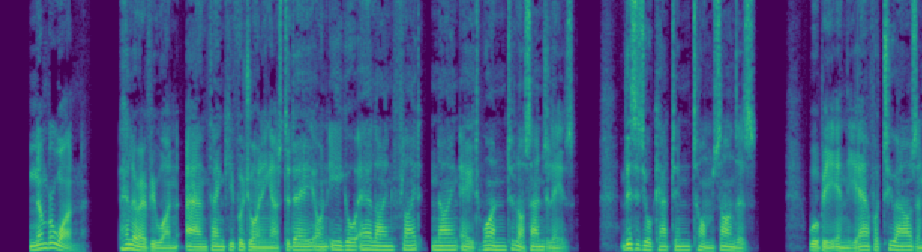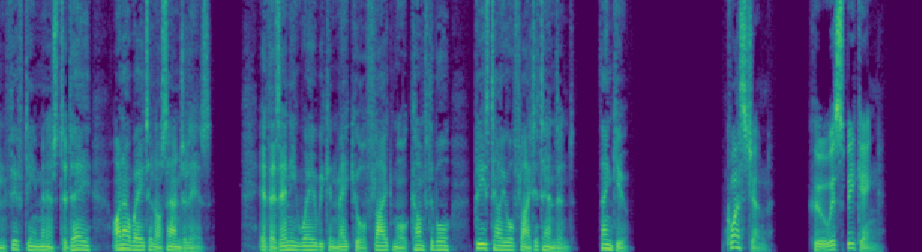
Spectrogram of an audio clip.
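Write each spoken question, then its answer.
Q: Who is speaking?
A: The pilot (captain) of the flight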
